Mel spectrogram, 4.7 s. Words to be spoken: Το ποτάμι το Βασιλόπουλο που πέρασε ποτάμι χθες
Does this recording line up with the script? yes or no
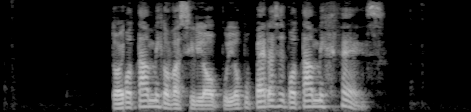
yes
